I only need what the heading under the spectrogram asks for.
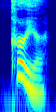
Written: courier

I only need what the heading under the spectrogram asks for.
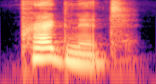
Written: pregnant

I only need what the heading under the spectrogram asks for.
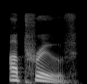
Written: approve

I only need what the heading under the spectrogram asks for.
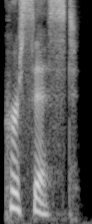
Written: persist

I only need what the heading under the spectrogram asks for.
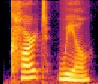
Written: cartwheel

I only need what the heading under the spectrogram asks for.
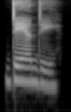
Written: dandy

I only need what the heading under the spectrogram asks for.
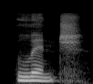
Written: lynch

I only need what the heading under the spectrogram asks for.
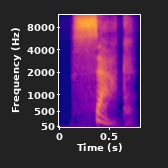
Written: sack

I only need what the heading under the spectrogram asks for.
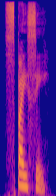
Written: spicy

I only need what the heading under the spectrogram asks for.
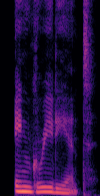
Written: ingredient

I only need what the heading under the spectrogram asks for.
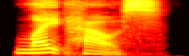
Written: lighthouse

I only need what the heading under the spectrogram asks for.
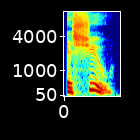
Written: eschew

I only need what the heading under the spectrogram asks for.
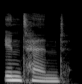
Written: intend

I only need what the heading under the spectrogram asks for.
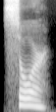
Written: soar

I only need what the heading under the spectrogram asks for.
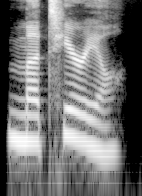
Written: material

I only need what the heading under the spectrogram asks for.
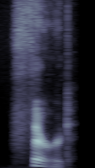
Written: third

